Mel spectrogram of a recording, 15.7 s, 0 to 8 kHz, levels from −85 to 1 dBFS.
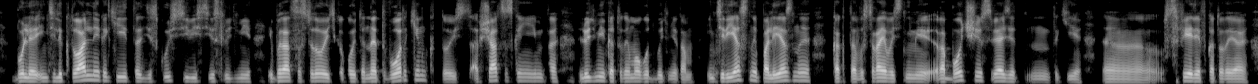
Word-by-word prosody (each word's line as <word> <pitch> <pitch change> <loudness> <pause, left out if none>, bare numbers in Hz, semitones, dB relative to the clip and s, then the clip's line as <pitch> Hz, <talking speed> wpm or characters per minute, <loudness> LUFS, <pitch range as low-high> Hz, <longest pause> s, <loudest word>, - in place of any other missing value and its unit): более 120 -2 +3
интеллектуальные 130 +6 +4
какие-то 135 -2 -3
дискуссии 125 +5 -7
вести 115 -1 -6
с - - -7
людьми 110 0 -9 0.2
и - - -8
пытаться 130 -3 +4
строить 125 0 0
какой-то 120 -2 -4
нетворкинг, 145 +8 0
то 100 - -4
есть 100 -1 -7
общаться 140 -1 +2
с 130 - -2
какими-то 125 -2 -6 0.2
людьми, 135 +3 0
которые 115 -1 -2
могут 115 -1 -1
быть 110 +1 -7
мне, 105 -1 -8
там, 90 -2 -6
интересны, 135 +7 +2
полезны, 140 +4 +3 0.3
как-то 110 -1 0
выстраивать 115 +2 +4
с - - -6
ними 110 -2 -1
рабочие 140 +7 +1
связи, 125 -4 +1
м, 100 -2 -11
такие, 100 -2 -9 0.2
э, 95 -4 -3
в - - -17
сфере, 125 -3 +3
в - - -14
которой 105 -1 -2
я, 105 -2 +2
120 Hz, 150 wpm, -25 LUFS, 110-130 Hz, 0.3 s, интеллектуальные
